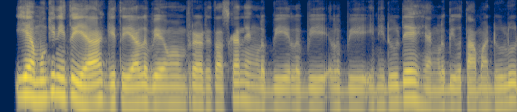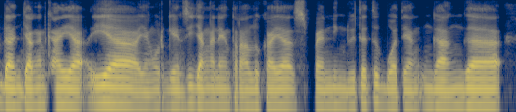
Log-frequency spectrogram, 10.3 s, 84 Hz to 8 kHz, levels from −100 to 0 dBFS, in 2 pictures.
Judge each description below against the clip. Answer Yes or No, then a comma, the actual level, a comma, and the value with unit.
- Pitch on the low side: Yes, low, 110 Hz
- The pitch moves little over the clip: Yes, narrow, 1.9 semitones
